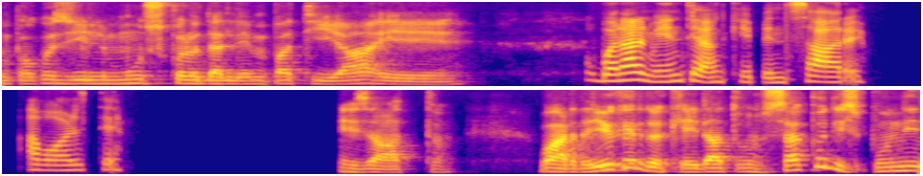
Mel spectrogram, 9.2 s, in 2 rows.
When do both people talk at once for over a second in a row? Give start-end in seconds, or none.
none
